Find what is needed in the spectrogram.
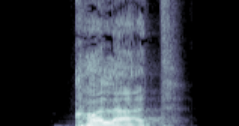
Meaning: inflection of kollern: 1. second-person plural present 2. third-person singular present 3. plural imperative
- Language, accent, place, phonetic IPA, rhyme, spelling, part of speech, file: German, Germany, Berlin, [ˈkɔlɐt], -ɔlɐt, kollert, verb, De-kollert.ogg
